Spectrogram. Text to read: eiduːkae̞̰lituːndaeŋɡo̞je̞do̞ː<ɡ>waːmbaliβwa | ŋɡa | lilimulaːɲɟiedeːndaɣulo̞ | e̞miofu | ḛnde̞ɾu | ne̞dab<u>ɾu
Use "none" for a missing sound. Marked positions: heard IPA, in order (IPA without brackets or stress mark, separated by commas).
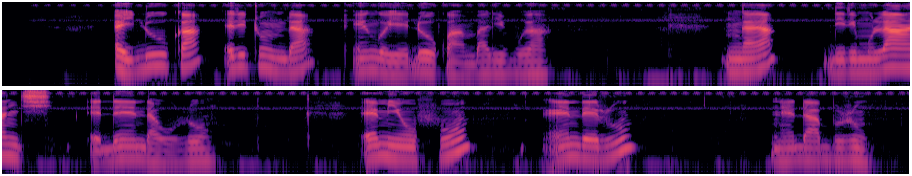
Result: k, u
